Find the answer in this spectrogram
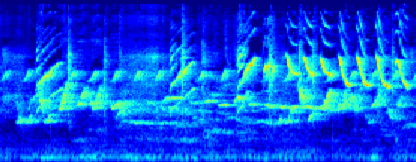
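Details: Song of a white-rumped shama (murai batu): mixed warbles and whistles that build into a fast series of repeated, sharply falling high whistles, about four a second, in the last half.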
